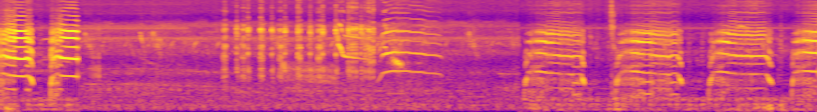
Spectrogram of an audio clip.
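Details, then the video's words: Young roller being fed black crickets by its mother. Harsh harmonic begging calls come at the start, then a quieter stretch with rustling and a short rising note, then a run of four strong repeated begging calls near the end. "Mother bird roller brings black crickets for baby to eat"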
